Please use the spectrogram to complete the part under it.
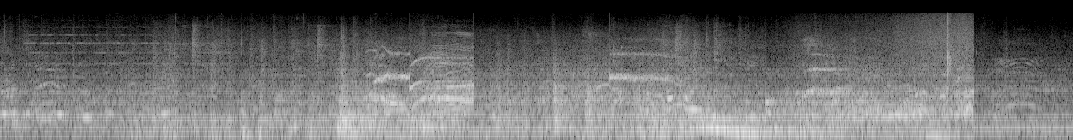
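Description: Riders scream on a drop tower ride.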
